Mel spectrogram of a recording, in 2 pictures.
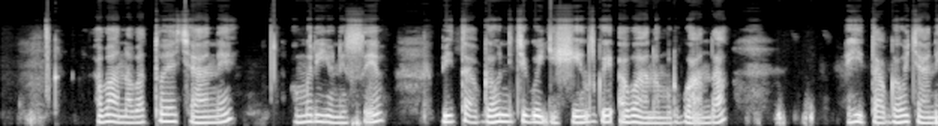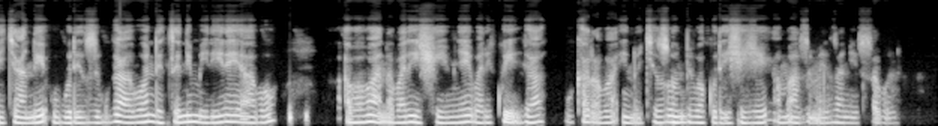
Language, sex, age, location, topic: Kinyarwanda, female, 18-24, Huye, health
